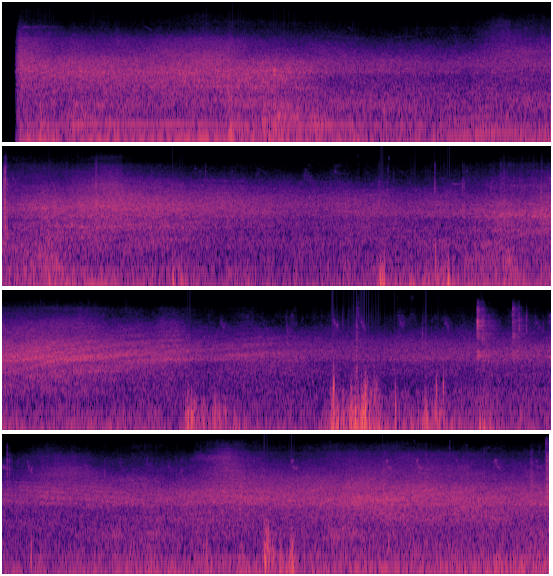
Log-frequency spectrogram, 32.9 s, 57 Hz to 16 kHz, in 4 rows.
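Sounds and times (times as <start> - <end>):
footsteps on path: 13.8 - 16.5, 20.6 - 21.0.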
